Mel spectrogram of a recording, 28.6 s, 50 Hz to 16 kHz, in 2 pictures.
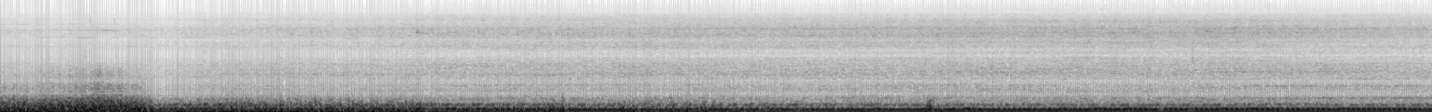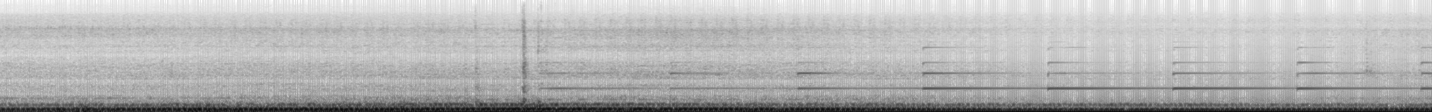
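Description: A 1995 Ford Mustang GT's 5.0-litre V8 idling steadily. About 20 seconds in there is a click, then the car's warning chime repeats about once a second over the engine.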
